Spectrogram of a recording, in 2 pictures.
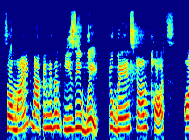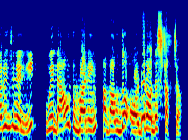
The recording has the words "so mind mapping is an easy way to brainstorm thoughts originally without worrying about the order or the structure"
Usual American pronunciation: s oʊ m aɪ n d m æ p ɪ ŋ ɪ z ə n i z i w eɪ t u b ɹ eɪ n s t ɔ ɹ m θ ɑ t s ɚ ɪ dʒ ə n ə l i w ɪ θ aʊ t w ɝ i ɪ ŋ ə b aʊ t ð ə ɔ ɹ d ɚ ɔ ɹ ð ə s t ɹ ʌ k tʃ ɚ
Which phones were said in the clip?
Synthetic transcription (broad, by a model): s oʊ m aɪ n d m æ p ɪ ŋ ɪ z ə n i z i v eɪ t u b ɹ eɪ n s t ɔ ɹ m t ɑ t s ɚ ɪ dʒ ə n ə l i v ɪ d aʊ t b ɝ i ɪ ŋ ə b aʊ t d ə ɔ ɹ d ɚ ɔ ɹ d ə s t ɹ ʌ k tʃ ɚ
